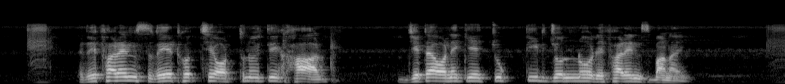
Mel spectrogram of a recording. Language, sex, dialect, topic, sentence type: Bengali, male, Northern/Varendri, banking, statement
